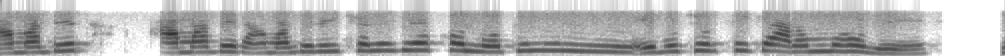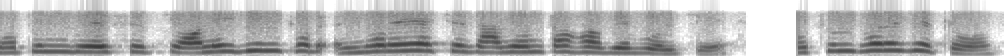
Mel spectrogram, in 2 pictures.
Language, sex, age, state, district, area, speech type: Bengali, female, 30-45, West Bengal, Paschim Medinipur, urban, conversation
